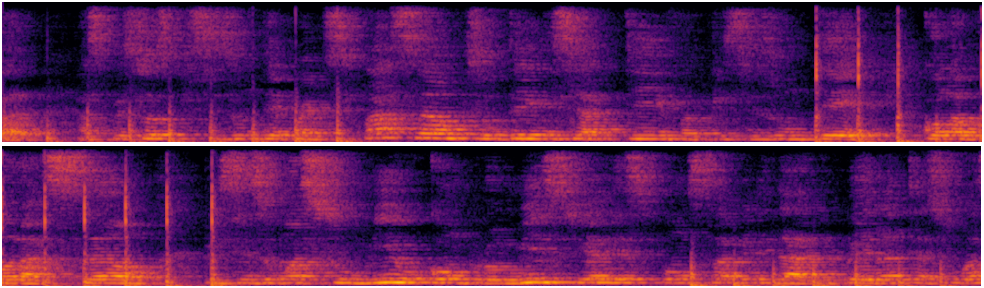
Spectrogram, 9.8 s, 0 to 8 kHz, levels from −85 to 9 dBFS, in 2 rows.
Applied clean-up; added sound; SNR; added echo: none; Knock; 11 dB; reverberation time 0.5 s.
